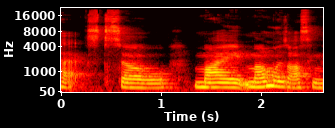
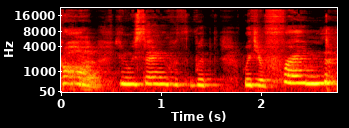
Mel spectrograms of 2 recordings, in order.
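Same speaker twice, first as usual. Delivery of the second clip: high, very enthusiastic voice with eager, gushing cheerfulness; 9 semitones higher than usual. Retelling what mum said about the trip: imitating mum's enthusiastic voice. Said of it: "the whole time she was very enthusiastic".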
